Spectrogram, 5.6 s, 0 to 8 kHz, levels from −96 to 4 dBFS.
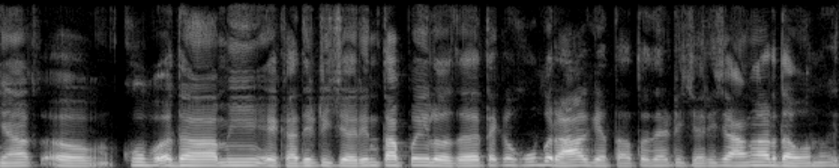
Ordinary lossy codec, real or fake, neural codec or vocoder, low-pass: none; real; none; none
